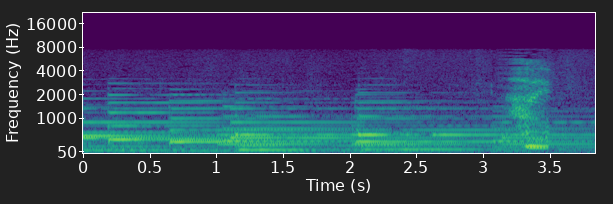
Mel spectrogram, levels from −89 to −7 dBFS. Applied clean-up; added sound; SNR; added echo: none; none; none; none.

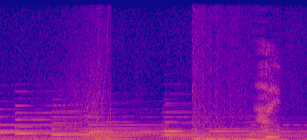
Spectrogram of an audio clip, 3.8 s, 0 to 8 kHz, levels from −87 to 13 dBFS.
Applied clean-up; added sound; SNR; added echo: none; Explosion; 4 dB; none.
